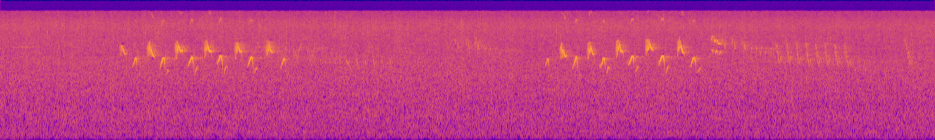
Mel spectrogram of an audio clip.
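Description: Steady outdoor background hiss with a songbird singing two phrases, each a quick run of short, high, downward-sliding notes lasting about two seconds, the first about two seconds in and the second about seven seconds in.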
